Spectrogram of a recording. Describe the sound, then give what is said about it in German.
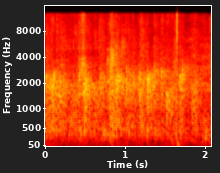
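Audience applause for a stand-in announcer at a stage event, a sustained, dense wash of clapping hands that stays steady and fairly loud throughout. “Einen wundervollen Applaus bitte auch auf unseren Ersatzansager heute, der für mich eingesprungen ist”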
